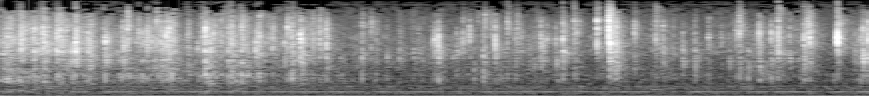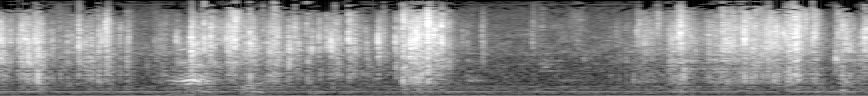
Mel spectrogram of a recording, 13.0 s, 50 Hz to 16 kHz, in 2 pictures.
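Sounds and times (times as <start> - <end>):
saucepan crackling and popping: 0.0 - 13.0.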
